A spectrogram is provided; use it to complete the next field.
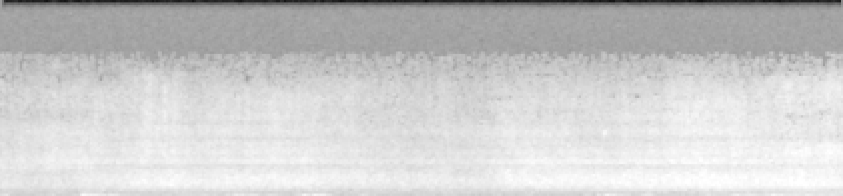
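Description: Steady wind buffets the microphone on a beach over a continuous wash of breaking surf, with low rumbling gusts swelling and easing throughout and no voices.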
